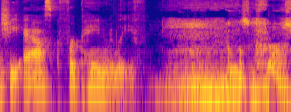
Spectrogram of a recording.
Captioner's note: soundbite of archived recording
